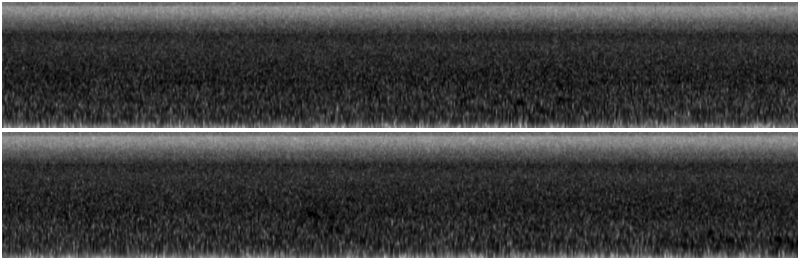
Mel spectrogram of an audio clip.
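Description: Rain falling steadily, an even, unbroken hiss.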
